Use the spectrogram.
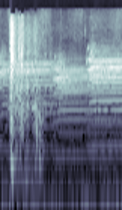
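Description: A Minecraft sheep bleats once, a short wavering baa up close, then a second thinner bleat follows over a steady tonal game background.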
